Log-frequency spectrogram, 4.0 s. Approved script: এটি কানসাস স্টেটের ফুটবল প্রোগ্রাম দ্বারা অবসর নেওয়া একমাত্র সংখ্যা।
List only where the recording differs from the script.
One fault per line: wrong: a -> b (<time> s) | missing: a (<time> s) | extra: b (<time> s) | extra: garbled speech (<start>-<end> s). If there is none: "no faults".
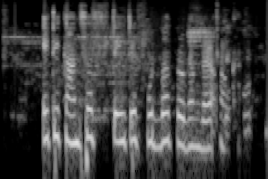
missing: অবসর নেওয়া একমাত্র (3.2 s)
